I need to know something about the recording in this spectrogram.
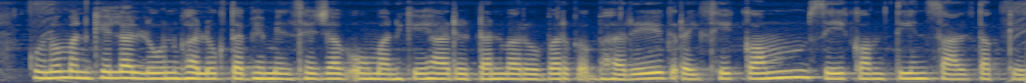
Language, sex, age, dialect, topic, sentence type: Chhattisgarhi, female, 18-24, Eastern, banking, statement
